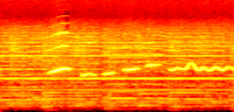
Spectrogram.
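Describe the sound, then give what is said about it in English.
A person whistles a tune, the clear, wavering melody moving through several sustained and gliding notes over a steady backing of fuller tones. “I was thinking, whistling, it's a very popular thing for Mickey to do.”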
